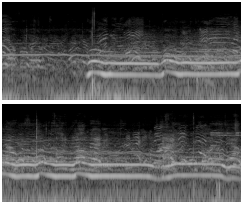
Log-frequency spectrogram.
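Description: A small crowd of spectators calls out and cheers.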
